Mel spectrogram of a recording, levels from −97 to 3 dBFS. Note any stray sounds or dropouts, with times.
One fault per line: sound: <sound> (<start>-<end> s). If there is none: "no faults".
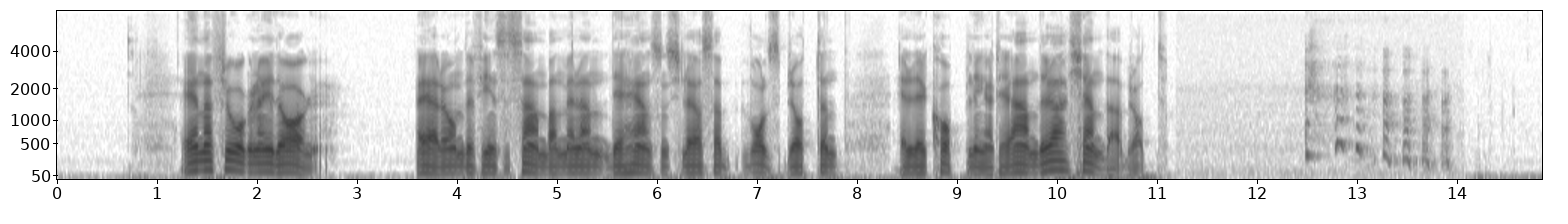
sound: laugh (12.5-14.0 s)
